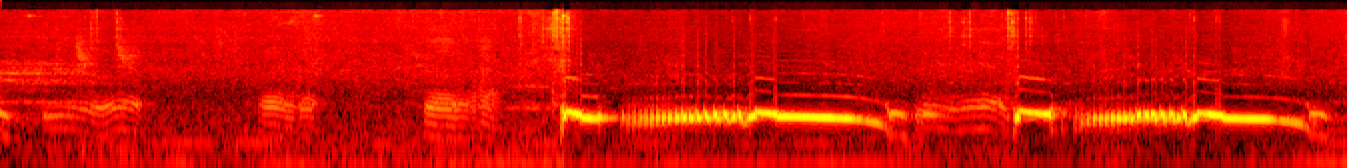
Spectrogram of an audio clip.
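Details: Bowing, excited albino white ringneck dove. Several soft wavering coos from other doves come first, then two loud calls, each a quick upward note and a long rolling coo sliding lower, over a low steady hum.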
